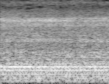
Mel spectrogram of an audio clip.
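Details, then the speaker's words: Compressor nebuliser switched on at its on/off button after filling the chamber with prescribed solution and connecting the tubing: a steady loud mechanical hum with a constant whine; compressor nebuliser running. "और यहां पे on off का button है उससे on करेंगे तो ये nebulisation start हुआ"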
